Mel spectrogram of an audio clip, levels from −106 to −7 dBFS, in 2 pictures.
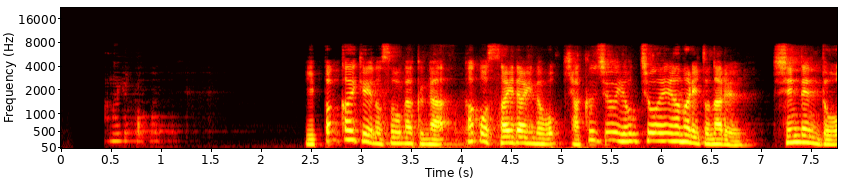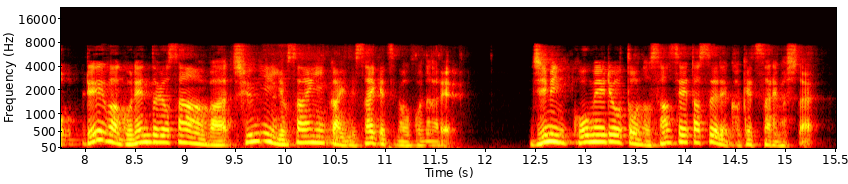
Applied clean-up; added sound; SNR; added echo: neural mask model DeepFilterNet 3.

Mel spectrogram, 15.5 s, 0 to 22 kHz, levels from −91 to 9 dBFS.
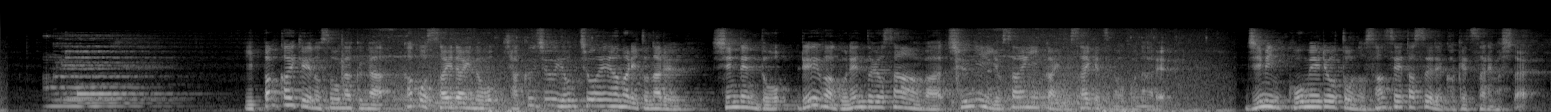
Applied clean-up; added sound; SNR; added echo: none; Sliding door; 12 dB; reverberation time 0.9 s.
